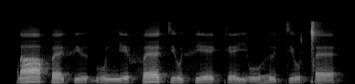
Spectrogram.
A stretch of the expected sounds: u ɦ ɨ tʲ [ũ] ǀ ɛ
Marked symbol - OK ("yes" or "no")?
no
